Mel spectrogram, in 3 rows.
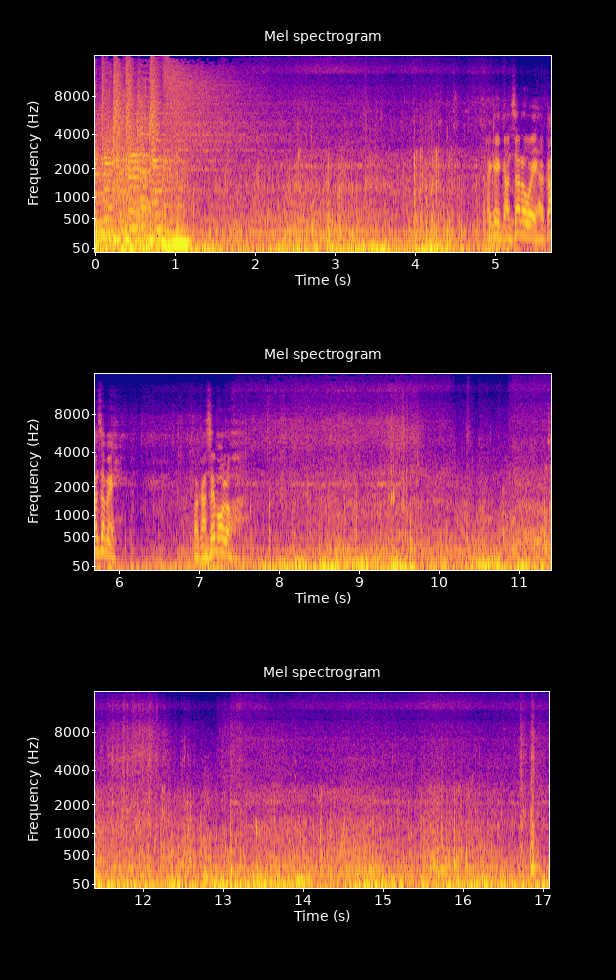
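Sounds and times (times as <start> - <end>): bike tyres rolling and rattle: 1.0 - 17.0
wind buffeting microphone: 1.2 - 17.0.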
